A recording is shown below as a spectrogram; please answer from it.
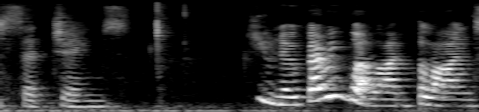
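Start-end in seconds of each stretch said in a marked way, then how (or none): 1.9-3.6 loud irritated retort; snapping. A narrator's reading. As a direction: bite back, offended. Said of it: "snapped the earthworm".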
